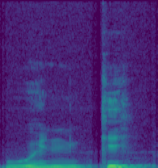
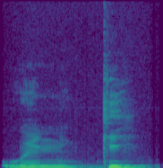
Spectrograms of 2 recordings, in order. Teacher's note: See, the tone is on the last vowel, E.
